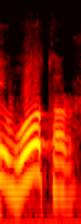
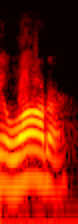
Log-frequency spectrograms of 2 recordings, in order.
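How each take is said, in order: First: The word is said with a British accent. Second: The word is said with an American accent. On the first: "they don't say water like the English" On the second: "They say water"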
